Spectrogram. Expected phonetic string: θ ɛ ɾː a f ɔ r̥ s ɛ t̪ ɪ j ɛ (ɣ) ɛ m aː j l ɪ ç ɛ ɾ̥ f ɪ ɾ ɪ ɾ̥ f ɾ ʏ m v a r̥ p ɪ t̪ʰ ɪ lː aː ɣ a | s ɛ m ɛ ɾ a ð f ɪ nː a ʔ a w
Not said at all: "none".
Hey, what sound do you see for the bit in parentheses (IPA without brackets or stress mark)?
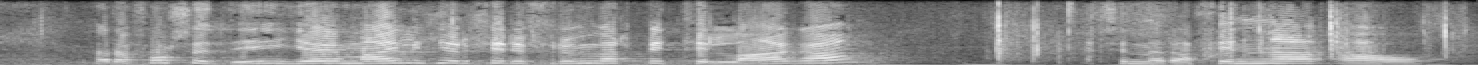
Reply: ɣ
